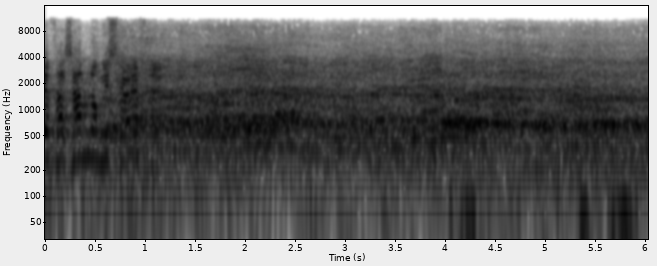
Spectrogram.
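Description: A crowd of men shouts and cheers.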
